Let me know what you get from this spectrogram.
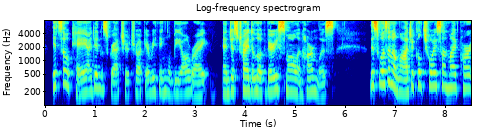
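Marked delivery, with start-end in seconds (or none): none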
